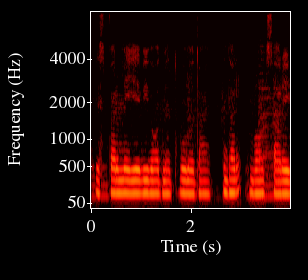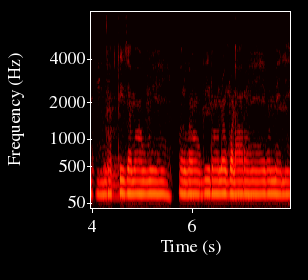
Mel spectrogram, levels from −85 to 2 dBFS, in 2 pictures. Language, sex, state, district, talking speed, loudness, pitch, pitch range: Hindi, male, Uttar Pradesh, Ghazipur, 195 wpm, -43 LUFS, 150 Hz, 145-150 Hz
